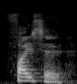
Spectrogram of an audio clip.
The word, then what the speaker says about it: Pfizer: Bueno, me han hecho pausar el podcast porque me han dicho que lo he pronunciado mal, que no es la Pfeiffer, es Pfizer.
